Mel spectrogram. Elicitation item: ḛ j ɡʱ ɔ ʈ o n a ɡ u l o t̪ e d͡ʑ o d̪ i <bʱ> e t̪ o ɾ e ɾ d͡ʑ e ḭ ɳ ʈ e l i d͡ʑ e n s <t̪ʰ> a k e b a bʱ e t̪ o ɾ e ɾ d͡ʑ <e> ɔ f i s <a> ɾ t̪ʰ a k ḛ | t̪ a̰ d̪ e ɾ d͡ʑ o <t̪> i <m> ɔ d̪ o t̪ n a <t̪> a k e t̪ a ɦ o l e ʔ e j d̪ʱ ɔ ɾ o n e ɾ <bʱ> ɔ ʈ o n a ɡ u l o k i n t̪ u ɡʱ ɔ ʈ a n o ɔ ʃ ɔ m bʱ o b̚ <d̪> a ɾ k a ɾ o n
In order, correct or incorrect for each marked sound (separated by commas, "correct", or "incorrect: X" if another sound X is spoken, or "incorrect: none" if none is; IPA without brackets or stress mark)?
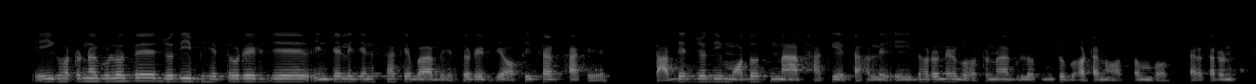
correct, correct, correct, correct, incorrect: d̪, correct, incorrect: t̪ʰ, incorrect: ɡʱ, incorrect: t̪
